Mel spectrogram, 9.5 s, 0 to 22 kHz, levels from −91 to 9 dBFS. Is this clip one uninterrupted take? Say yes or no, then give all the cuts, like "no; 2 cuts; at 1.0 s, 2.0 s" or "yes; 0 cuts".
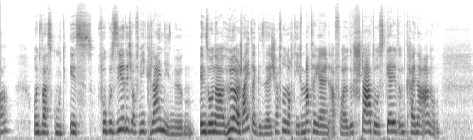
no; 7 cuts; at 1.9 s, 2.8 s, 3.4 s, 3.9 s, 4.8 s, 5.6 s, 6.0 s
